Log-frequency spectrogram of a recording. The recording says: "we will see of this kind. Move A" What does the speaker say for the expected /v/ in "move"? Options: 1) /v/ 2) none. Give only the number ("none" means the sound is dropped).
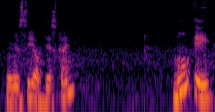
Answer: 2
